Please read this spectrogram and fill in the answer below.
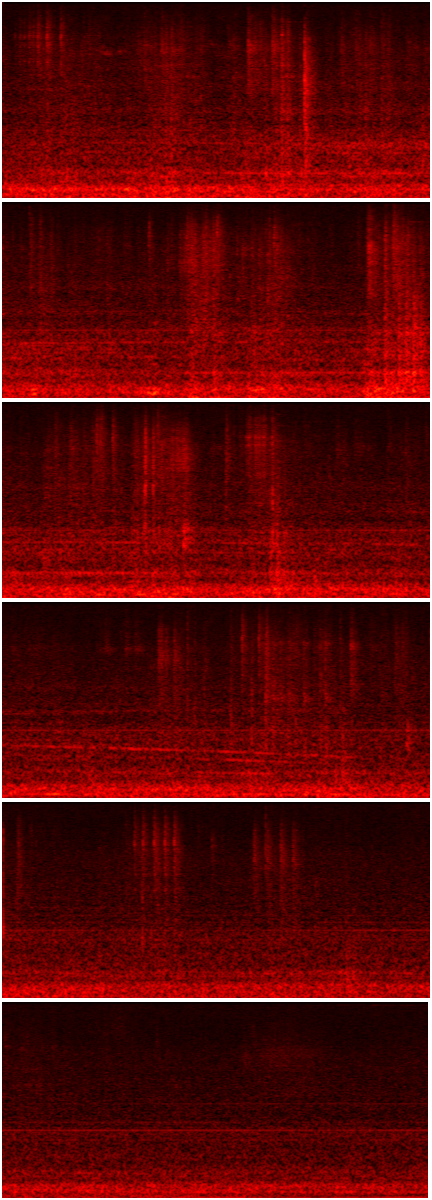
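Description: Tram running on its rails: a steady rumble of wheels on track with scattered clicks and knocks, the loudest about eight seconds in. A faint whine falls in pitch partway through, and the sound eases slightly near the end.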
